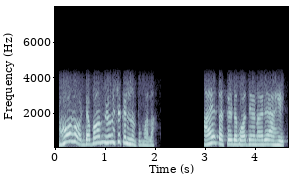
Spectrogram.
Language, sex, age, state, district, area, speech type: Marathi, female, 60+, Maharashtra, Pune, urban, conversation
